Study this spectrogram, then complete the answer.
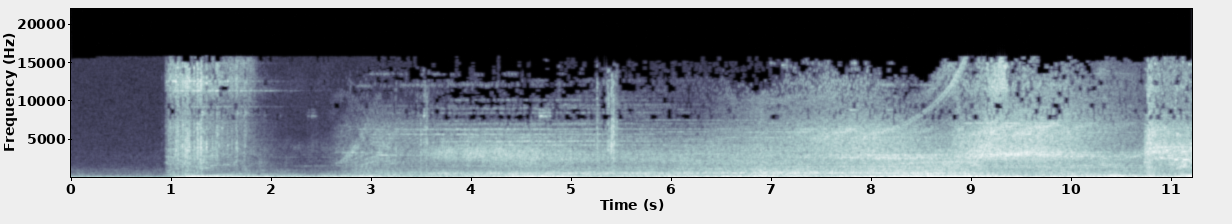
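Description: A loud magical surge roars and crackles with electricity.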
